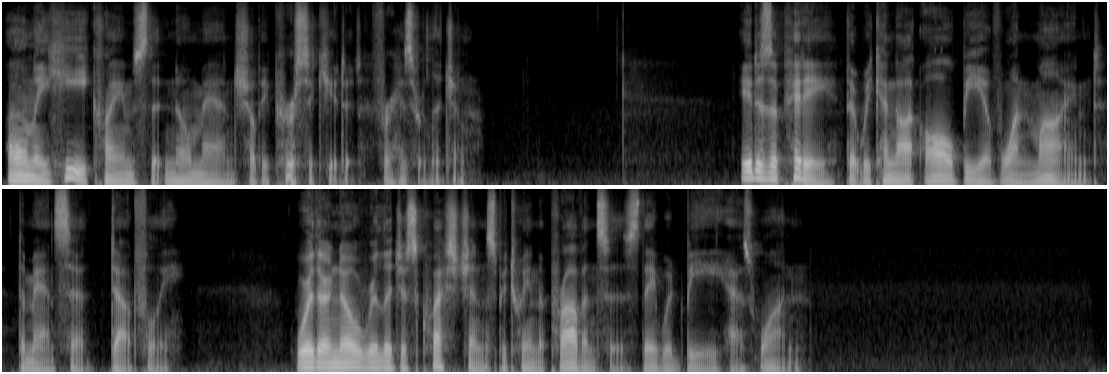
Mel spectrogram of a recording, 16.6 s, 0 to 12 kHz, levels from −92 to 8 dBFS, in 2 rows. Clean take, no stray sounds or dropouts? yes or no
yes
